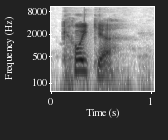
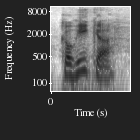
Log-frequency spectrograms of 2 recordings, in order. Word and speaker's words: Kohika: Koika, I think is how you say it. Kohika, thank you.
